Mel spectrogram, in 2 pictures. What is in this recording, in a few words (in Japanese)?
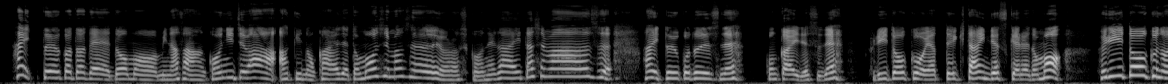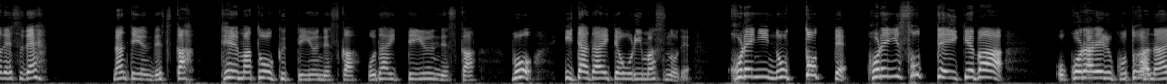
フリートーク 音声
